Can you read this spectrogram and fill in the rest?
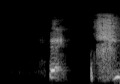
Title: Loud and strong sneezes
